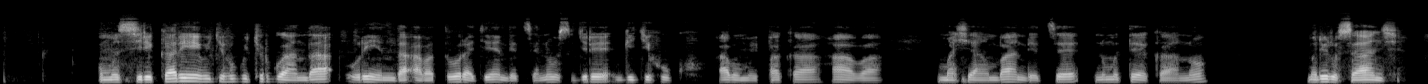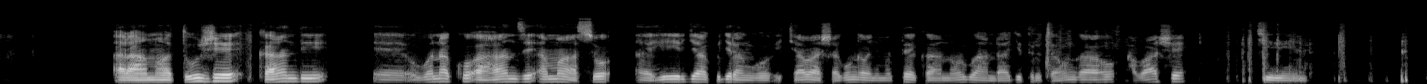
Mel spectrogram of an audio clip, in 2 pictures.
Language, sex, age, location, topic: Kinyarwanda, male, 25-35, Musanze, government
